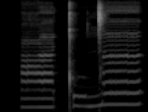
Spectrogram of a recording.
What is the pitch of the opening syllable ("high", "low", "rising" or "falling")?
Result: low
